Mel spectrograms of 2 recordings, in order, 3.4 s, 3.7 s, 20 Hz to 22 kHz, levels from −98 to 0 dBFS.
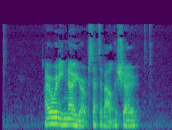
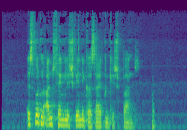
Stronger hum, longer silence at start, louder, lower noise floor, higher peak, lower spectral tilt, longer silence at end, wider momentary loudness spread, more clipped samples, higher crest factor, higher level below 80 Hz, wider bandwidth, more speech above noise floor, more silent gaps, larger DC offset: neither; first, 0.9 s vs 0.55 s; second, -22 LUFS vs -16 LUFS; first, -63 dBFS vs -50 dBFS; second, -4 dBFS vs 0 dBFS; first, -5.5 dB/octave vs -4 dB/octave; about the same, 0.7 s vs 0.65 s; second, 8 LU vs 20 LU; neither; about the same, 20 dB vs 18 dB; second, -62 dBFS vs -48 dBFS; second, 11.5 kHz vs 16.5 kHz; first, 41 dB vs 34 dB; neither; neither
